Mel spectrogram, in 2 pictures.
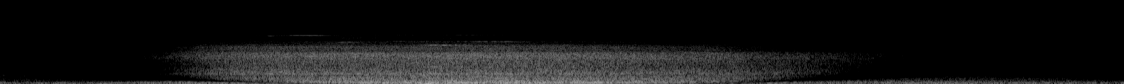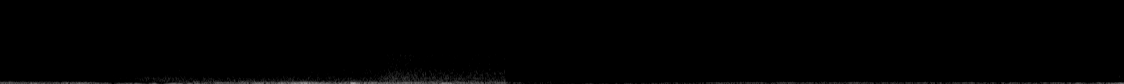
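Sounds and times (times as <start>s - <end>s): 
ambient landscape sound: 0.1s - 16.3s.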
